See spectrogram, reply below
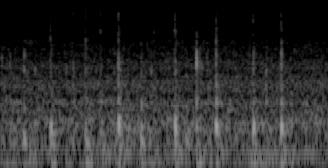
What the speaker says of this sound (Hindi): अब आप टाइपिंग स्टार्ट करना शुरू कर देंगे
